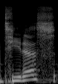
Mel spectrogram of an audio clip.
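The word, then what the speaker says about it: Tidus: Uh Titus not being his name, it being Tetus, uh is kind of a mind-blow for me in the future, but because as a kid I called him Titus because the water they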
